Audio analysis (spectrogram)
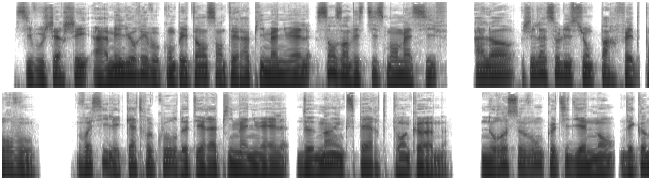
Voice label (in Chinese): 法语男, 外语, 小语种, 成熟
